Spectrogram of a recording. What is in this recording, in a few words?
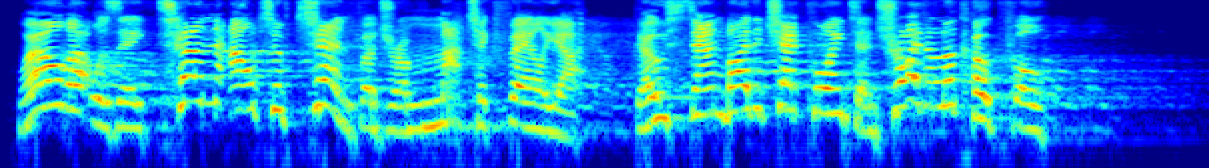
Scrap Run Go To Checkpoint, Announcer; Flux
